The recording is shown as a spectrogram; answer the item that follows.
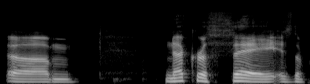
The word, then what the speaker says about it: Nekroí Theoí: your you work with three bands 707 eyes necroy theory if I'm saying that right and skin stripper uh yes that's that's correct um necrathe is the correct pronunciation of that I know it's a it's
